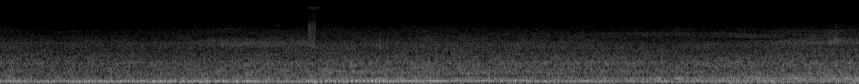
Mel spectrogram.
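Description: Steady engine drone of construction-site machinery, with one short sharp click about three seconds in.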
